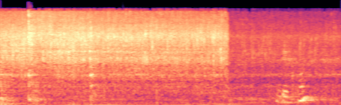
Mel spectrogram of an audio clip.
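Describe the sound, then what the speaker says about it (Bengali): Raw plantain and potato fry together in hot oil, a loud, steady sizzle close by for about three seconds before dropping away to quiet, with a few soft clinks from the pan. "এখানে হচ্ছে একটা কাঠকলা আর একটি আলু এটা একসাথে ভেজে নিচ্ছি"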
